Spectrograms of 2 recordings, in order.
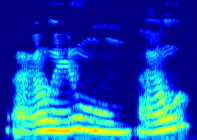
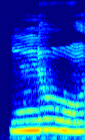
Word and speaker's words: علوم: Okay, now in the plural, if you want to say sciences, we pronounce it علوم, علوم.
